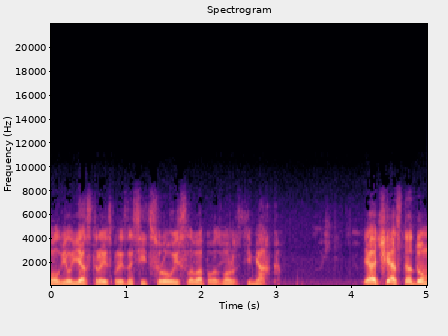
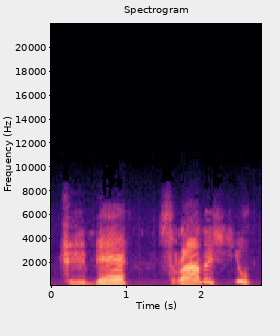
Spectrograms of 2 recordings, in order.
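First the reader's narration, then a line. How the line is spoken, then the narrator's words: Girl squealing. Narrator (Russian): Взвизгнула девушка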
